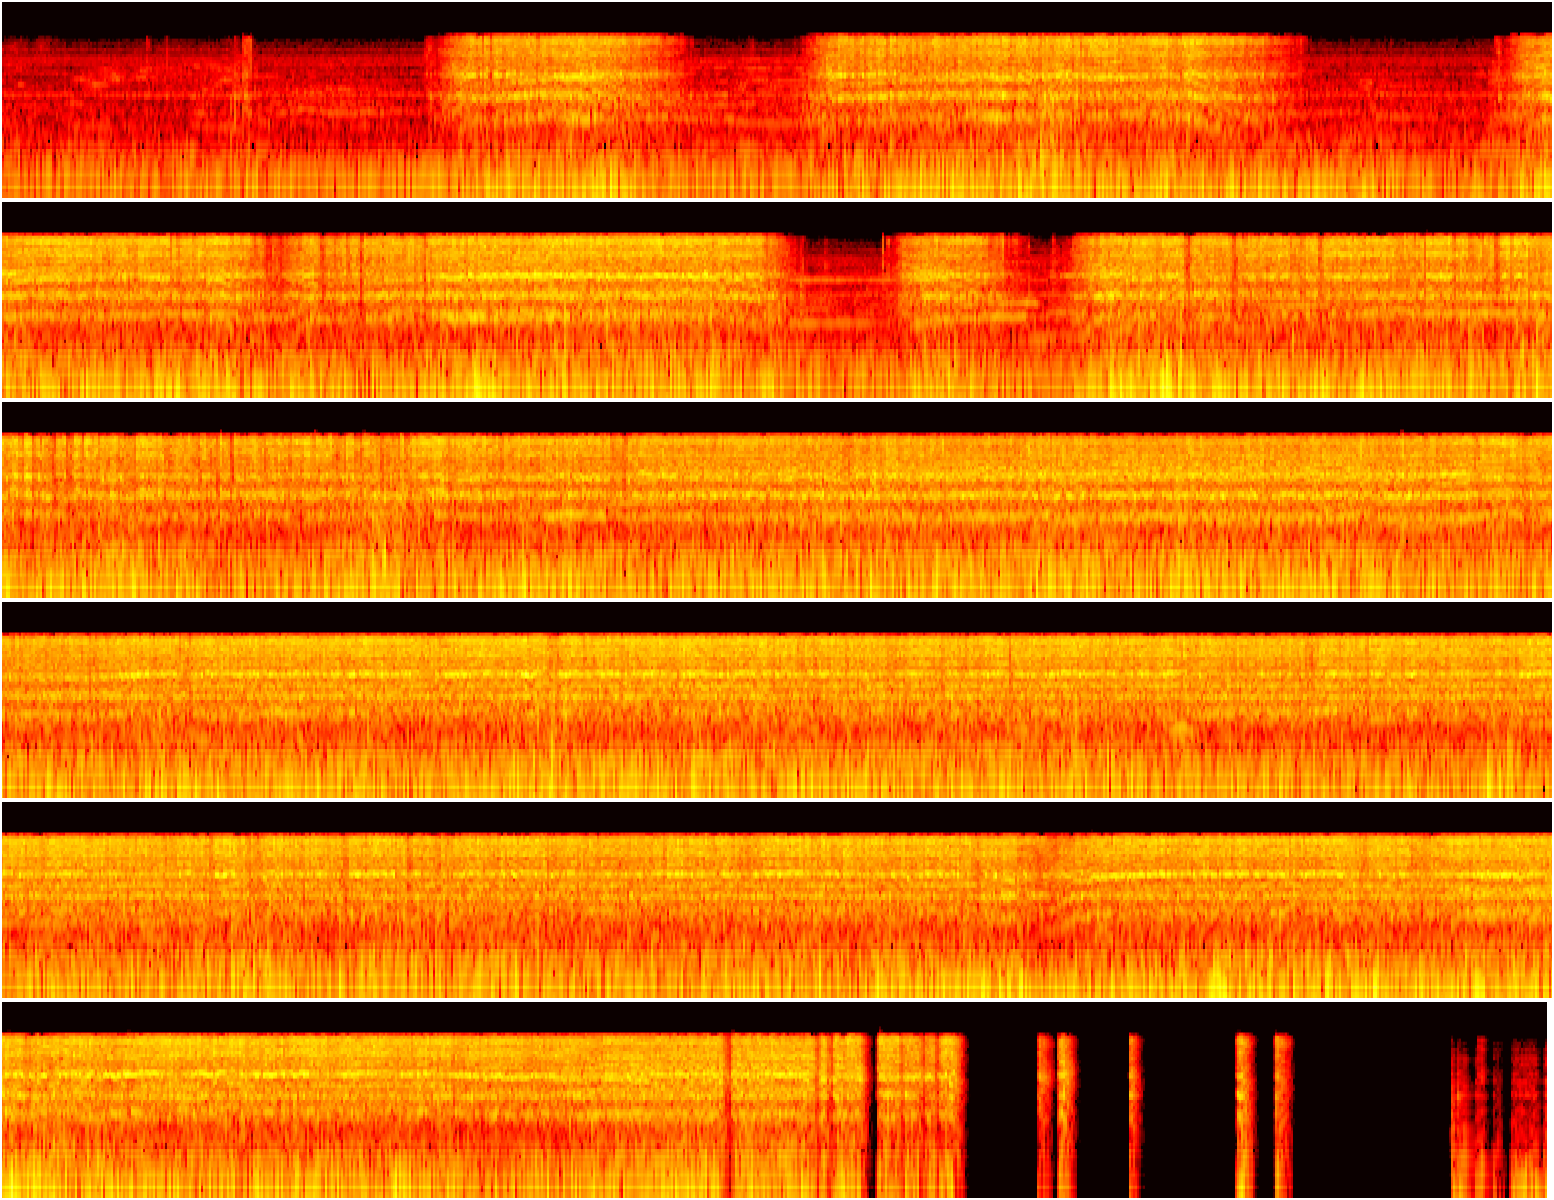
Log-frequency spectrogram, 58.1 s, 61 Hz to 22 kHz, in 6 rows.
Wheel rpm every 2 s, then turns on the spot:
0, 70, 80, 180, 30, 140, 180, 70, 120, 200, 200, 190, 160, 160, 180, 220, 230, 230, 230, 230, 230, 230, 190, 220, 220, 220, 190, 200, 170.
2-4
